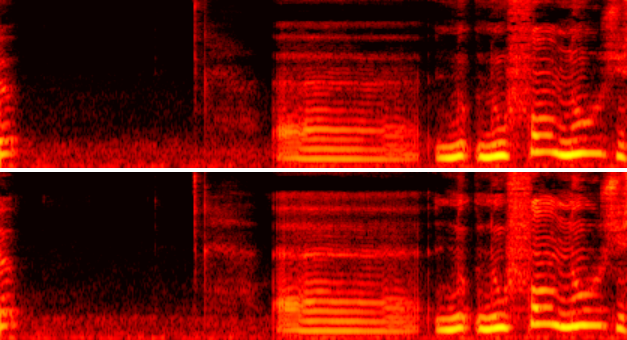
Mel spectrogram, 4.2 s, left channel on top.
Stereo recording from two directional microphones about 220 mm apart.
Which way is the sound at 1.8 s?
35° right (ahead or behind).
